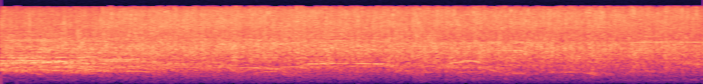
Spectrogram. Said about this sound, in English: For Muslim Americans, that sustained applause was exactly what they wanted to hear.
